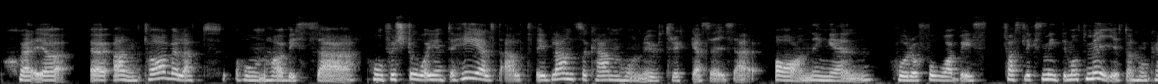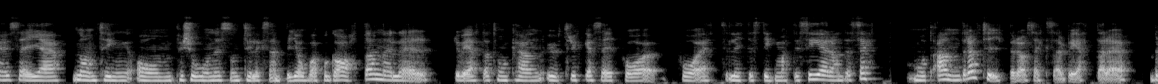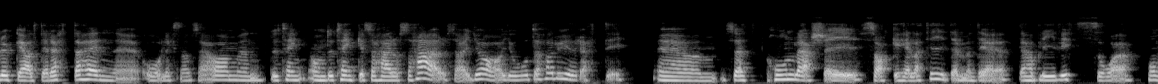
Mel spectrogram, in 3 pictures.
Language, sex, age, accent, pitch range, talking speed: Swedish, female, 30-49, native, 190-220 Hz, 185 wpm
